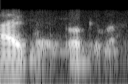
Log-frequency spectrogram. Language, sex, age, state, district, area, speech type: Kannada, male, 45-60, Karnataka, Gulbarga, urban, conversation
